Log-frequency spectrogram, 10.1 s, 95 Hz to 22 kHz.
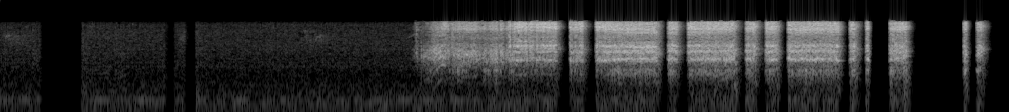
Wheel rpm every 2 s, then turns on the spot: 0, 0, 110, 160, 150.
none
